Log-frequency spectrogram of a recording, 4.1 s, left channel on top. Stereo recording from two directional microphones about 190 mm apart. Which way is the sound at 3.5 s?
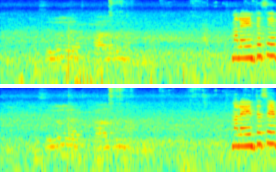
10° right (ahead or behind).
